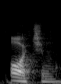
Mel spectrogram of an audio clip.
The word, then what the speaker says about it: ótimo: viu ótimo com P, aquele P não era pronunciado, a pronúncia era ótimo, mas tinha um P.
